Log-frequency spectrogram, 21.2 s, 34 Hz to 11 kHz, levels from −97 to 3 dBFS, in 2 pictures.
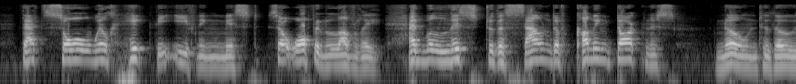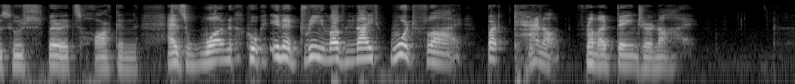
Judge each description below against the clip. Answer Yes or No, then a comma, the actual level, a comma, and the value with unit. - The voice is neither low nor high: Yes, medium, 150 Hz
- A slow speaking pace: Yes, slow, 120 wpm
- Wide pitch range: Yes, wide, 7.4 semitones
